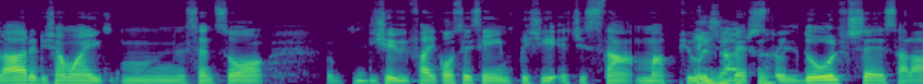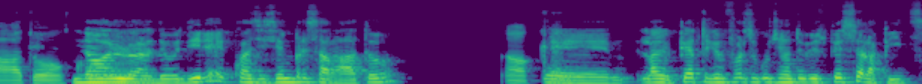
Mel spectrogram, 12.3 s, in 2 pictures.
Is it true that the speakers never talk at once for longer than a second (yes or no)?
yes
